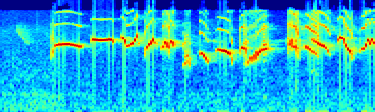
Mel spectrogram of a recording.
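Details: Oriental magpie-robin used as a decoy in fighting song to lure wild birds: it opens with a long pure whistle, then a fast series of loud slurred, rising and dropping whistled notes and chatters.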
